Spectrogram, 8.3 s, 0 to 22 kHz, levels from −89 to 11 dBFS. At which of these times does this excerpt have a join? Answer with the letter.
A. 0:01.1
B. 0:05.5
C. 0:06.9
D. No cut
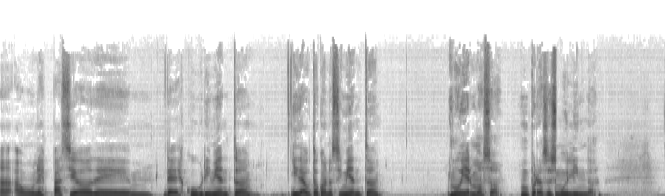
C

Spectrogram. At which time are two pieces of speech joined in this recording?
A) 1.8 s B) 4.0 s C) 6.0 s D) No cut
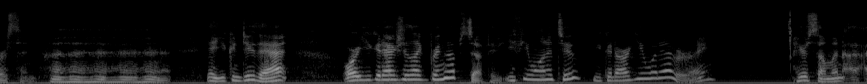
D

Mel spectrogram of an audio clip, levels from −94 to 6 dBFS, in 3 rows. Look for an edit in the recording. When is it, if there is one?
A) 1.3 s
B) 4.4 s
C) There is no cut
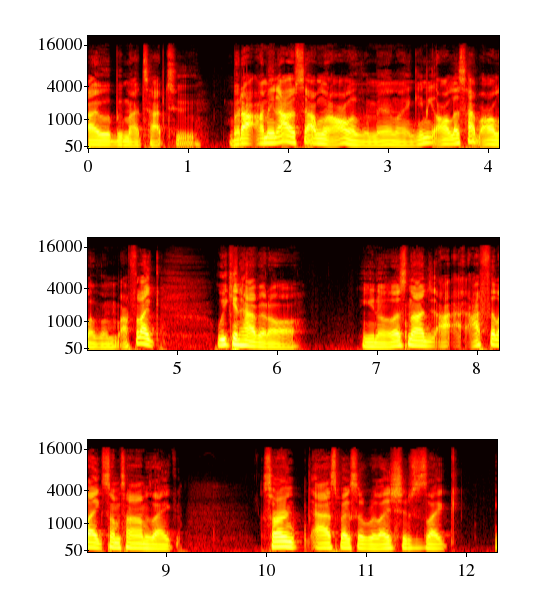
C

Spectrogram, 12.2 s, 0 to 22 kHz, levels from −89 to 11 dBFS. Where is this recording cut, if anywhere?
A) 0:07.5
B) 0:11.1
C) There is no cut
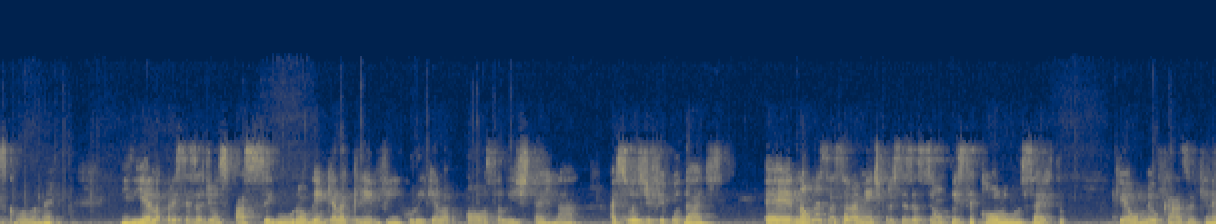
B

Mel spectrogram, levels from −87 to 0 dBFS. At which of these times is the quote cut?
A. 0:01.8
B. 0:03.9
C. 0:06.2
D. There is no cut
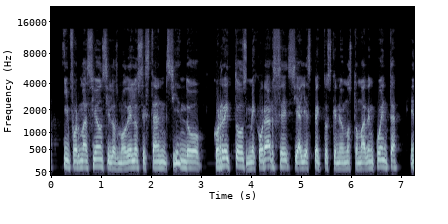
B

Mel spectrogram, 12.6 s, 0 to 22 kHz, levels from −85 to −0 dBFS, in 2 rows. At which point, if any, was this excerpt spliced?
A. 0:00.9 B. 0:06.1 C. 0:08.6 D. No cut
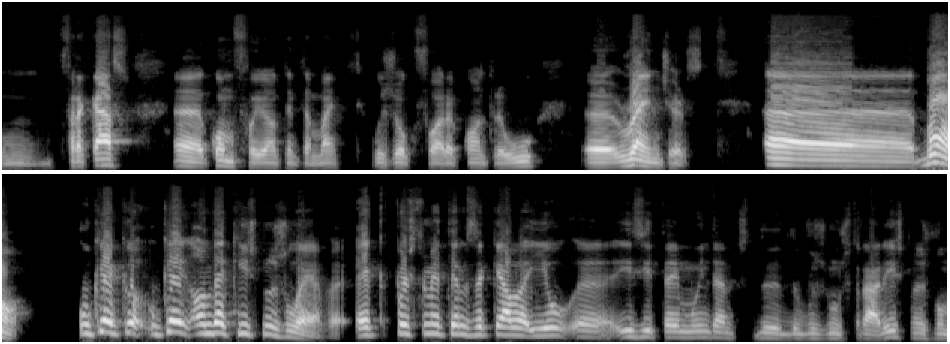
D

